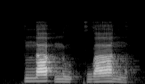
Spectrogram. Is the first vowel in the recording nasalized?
no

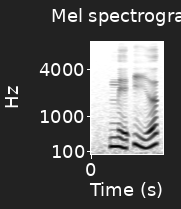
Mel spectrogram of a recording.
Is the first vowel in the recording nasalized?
no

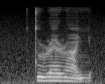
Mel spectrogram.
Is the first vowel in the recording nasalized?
yes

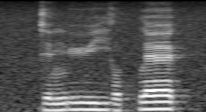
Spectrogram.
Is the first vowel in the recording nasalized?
no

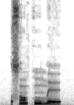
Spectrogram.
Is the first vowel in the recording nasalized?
yes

